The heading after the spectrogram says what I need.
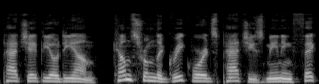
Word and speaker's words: Pachypodium: help you master it pacap Podium pronounced pachap Odum comes from the Greek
